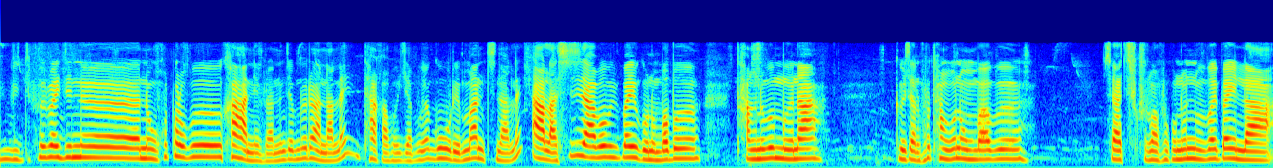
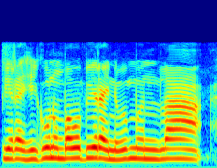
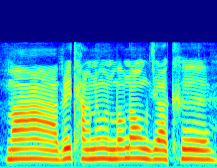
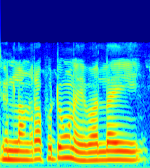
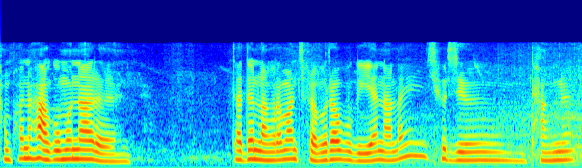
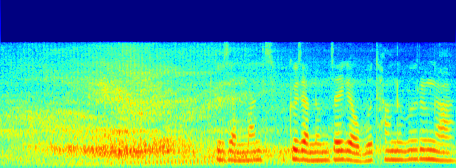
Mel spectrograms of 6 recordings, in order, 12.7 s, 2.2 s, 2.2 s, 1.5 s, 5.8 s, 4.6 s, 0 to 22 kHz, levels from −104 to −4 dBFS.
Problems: none marked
